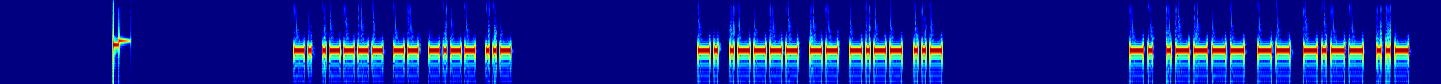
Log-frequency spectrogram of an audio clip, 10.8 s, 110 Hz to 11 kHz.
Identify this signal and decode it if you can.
Morse code, heard as a keyed tone, about 36 wpm, 700 Hz. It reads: N1MYU N1MYU N1MYU
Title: Speed Racing - USA 1x3 Call Signs 30wpm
